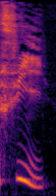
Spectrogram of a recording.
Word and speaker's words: fille: se prononce y 2 elle se prononce comme y y pami exemple une fille une fille albine une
